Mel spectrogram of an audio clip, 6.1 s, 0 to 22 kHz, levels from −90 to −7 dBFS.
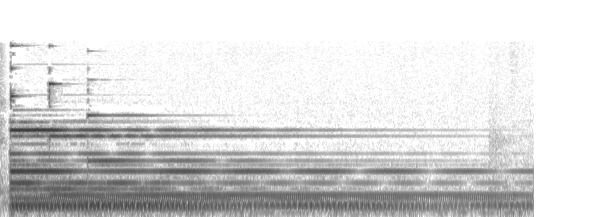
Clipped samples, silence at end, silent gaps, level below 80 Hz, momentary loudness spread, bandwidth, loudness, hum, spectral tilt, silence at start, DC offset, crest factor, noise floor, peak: under 0.1%; 0.75 s; none; -60 dBFS; 20 LU; 11.5 kHz; -32 LUFS; none; -4.5 dB/octave; 0 s; under 0.1%; 20 dB; under -90 dBFS; -16 dBFS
